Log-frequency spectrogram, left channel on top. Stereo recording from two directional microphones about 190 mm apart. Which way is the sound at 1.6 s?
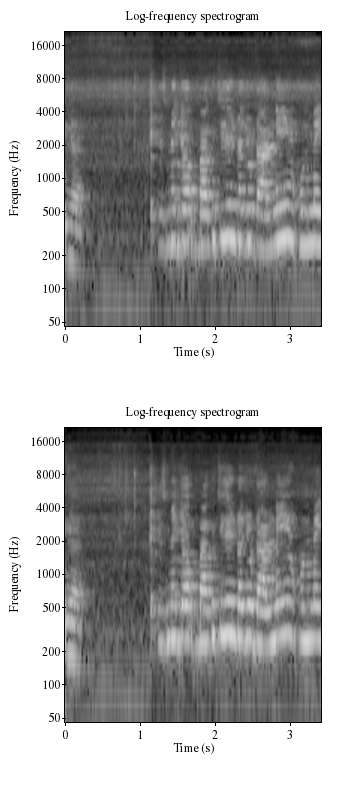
20° right (ahead or behind).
